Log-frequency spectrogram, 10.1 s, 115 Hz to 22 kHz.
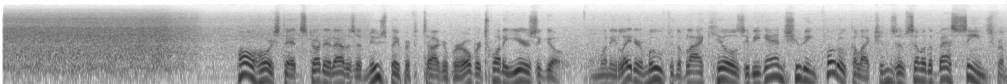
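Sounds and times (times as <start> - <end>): waterfall rushing: 0.0 - 4.3.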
